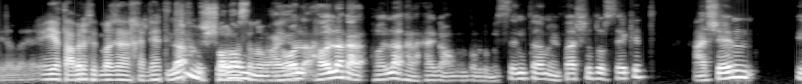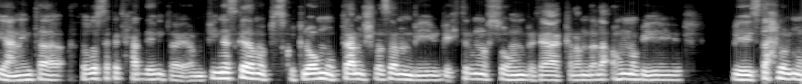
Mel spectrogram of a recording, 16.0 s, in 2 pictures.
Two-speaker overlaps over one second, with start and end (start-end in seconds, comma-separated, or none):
1.7-3.0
